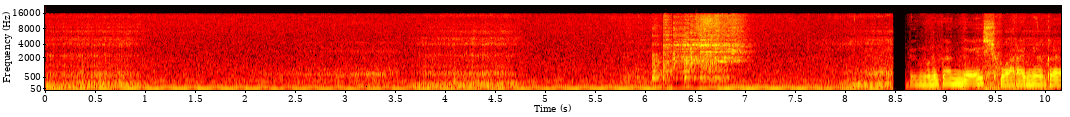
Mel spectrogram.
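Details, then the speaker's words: Child snoring alongside father, both asleep, the child just after saying they couldn't sleep; snoring. "ini bapak sama anak sama-sama ngorok."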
